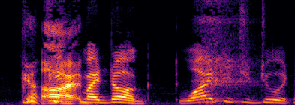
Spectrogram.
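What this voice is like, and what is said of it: Put-on Eastern Mediterranean accent. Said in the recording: “That voice sounds like my every Greek aunt. ... Same accent. ... It's Turkish. ... Eastern, yeah.”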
